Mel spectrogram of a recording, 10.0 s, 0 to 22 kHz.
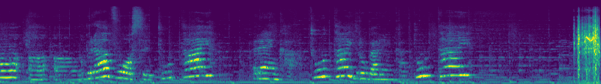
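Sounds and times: soft background music: 0.0s - 10.0s
camera shutter sound effect: 9.6s - 10.0s.

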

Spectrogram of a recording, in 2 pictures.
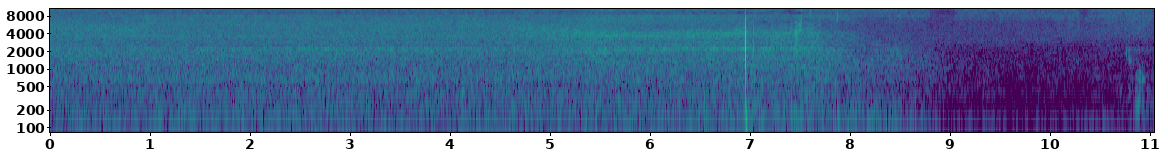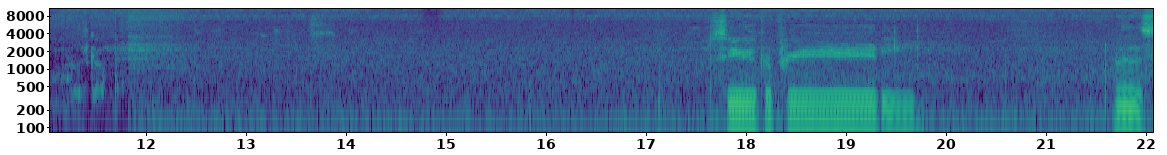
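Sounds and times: faint hiss: 0.0s - 22.0s
low hum: 0.0s - 22.0s.

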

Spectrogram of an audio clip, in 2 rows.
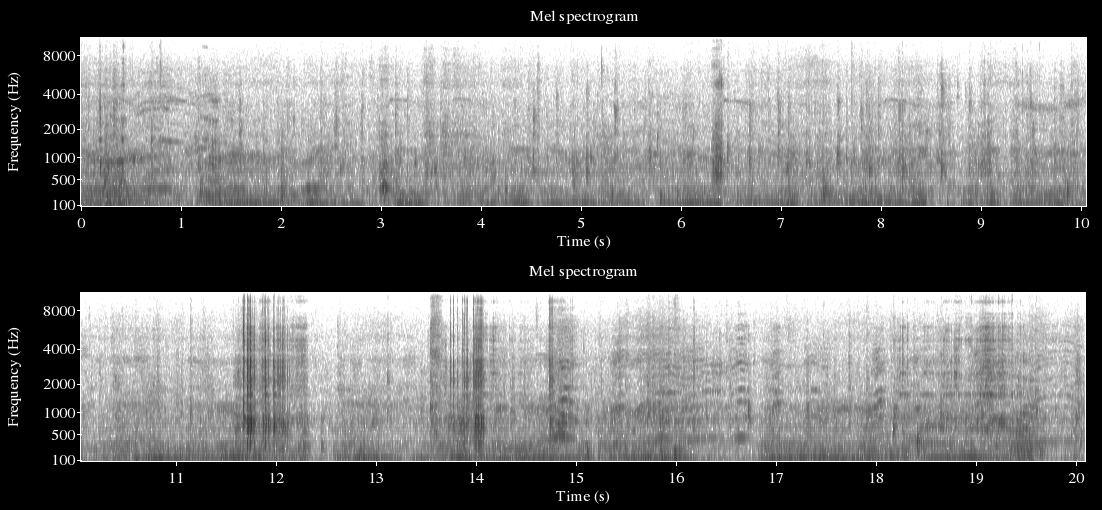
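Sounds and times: pigs grunting: 0.0s - 20.0s.

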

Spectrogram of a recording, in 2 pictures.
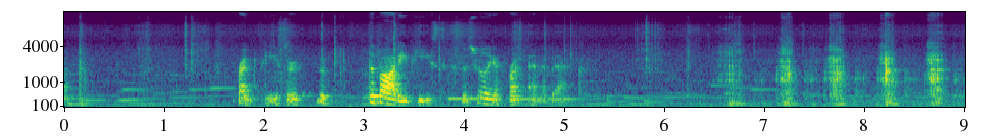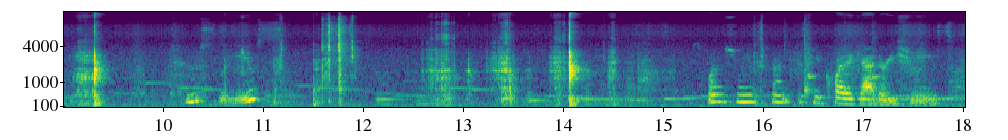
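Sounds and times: faint music: 0.0s - 18.0s
cloth rustling: 0.6s - 7.5s.

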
